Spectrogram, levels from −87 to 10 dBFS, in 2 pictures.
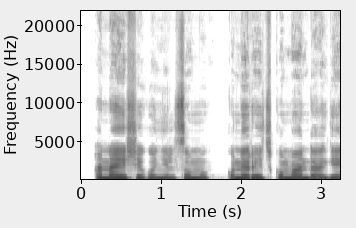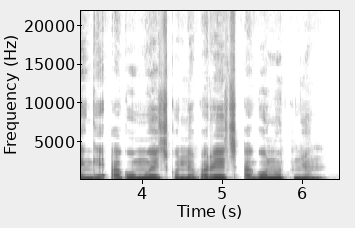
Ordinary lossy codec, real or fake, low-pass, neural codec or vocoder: none; real; none; none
